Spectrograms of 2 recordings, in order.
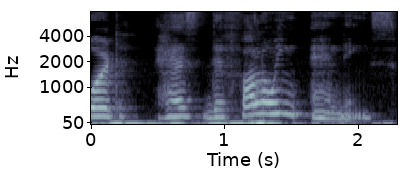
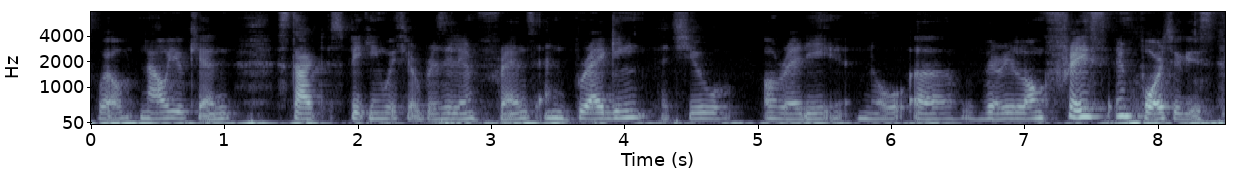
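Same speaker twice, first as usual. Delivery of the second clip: ordinary talk, nothing marked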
